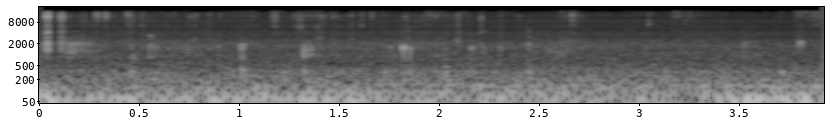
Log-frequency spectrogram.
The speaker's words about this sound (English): And my dog is uh, playing with a piece of wood.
